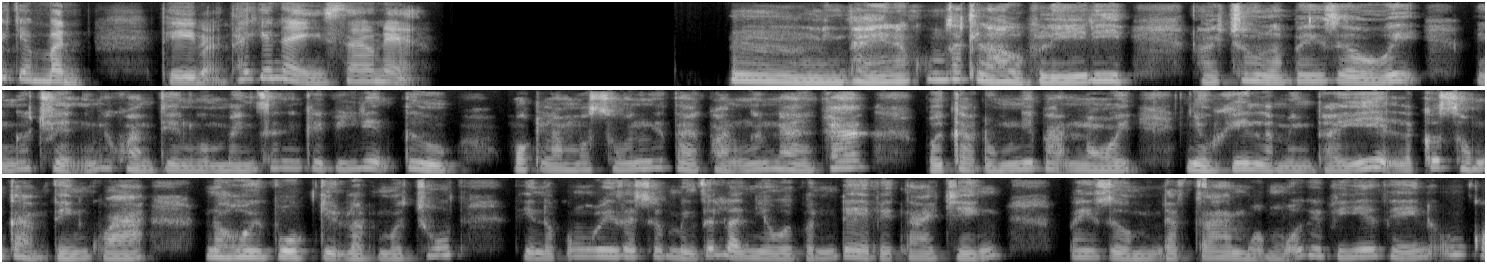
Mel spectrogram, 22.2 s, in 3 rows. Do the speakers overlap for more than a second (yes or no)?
no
